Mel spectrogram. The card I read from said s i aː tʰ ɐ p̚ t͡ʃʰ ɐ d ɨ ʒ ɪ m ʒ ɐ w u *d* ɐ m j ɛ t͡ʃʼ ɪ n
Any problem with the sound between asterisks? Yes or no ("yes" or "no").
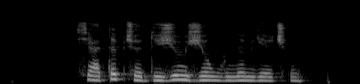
yes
